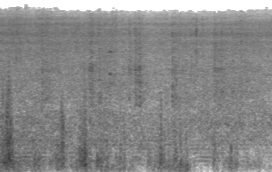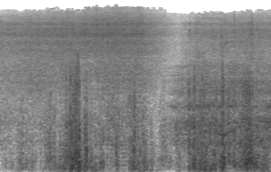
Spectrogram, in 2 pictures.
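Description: Wind gusting across the microphone over the distant noise of a jet airliner on its landing roll. The sound changes abruptly near the end.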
